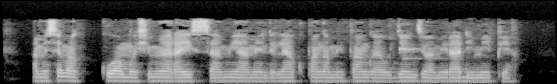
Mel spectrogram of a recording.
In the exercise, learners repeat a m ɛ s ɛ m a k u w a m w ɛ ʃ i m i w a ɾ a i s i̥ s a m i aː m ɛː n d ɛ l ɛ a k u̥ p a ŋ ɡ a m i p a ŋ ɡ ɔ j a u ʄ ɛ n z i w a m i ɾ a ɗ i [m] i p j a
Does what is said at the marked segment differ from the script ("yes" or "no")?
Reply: no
